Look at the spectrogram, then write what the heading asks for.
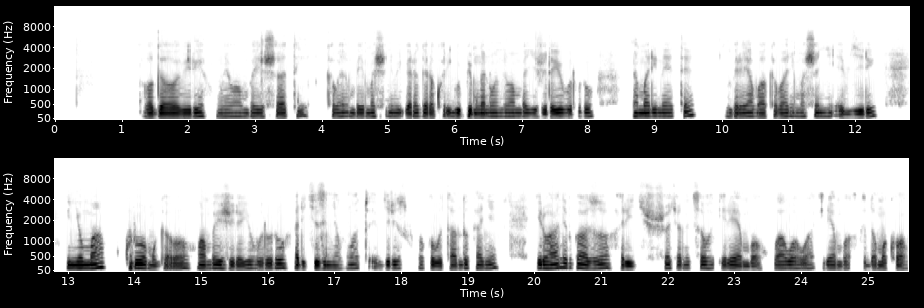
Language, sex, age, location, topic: Kinyarwanda, male, 18-24, Kigali, health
